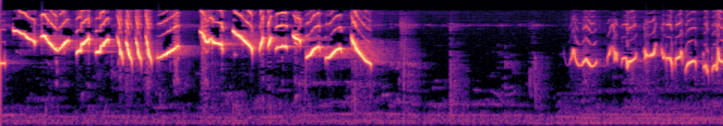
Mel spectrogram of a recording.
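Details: Wild-caught Oriental white-eye (pleci ngalas) in full 'gacor' song, used as a lure track to train pet birds: rapid high, thin whistled trills and sliding notes for three seconds, a pause, then another warbling burst over a low hum.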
